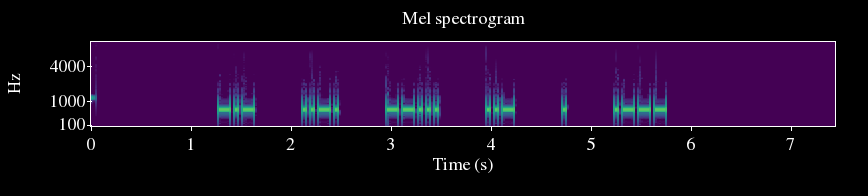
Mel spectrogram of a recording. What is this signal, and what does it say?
Morse code, heard as a keyed tone, about 30 wpm, spaced as for 14 wpm, 700 Hz. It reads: KF7UEJ
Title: USA Call Signs - 6 Characters - 4x Character Spacing - 30wpm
